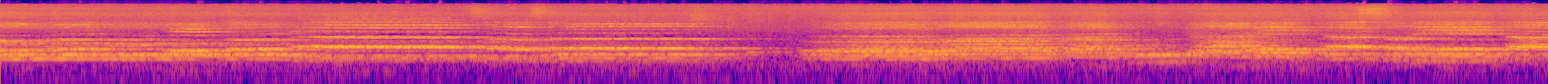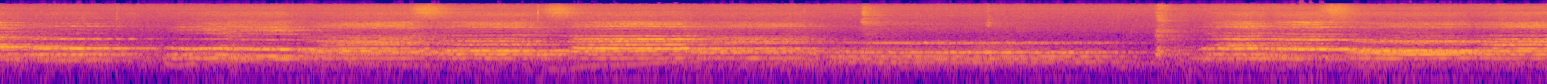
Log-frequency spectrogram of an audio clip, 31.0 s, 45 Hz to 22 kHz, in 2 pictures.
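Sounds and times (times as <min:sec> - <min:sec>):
mixed choir singing: 0:00.0 - 0:30.9.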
